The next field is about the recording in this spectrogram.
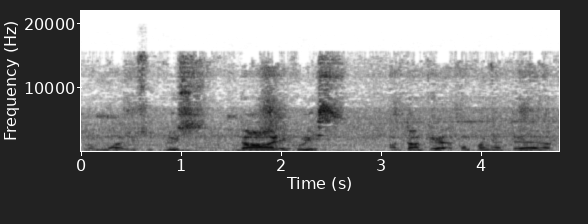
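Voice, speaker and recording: A man's voice: lowish voice, unhurried. Man raised in senegal, lots of euh, earnest answers, far off the mic with a noisy hum. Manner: hesitant, many fillers, earnest. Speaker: guest. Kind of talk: interview answers. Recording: distant mic with steady noise.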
